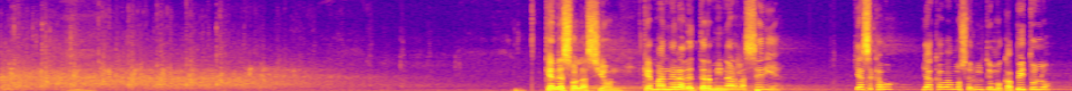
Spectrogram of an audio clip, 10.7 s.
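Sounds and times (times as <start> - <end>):
audience applauding: 0.0 - 4.3
speech: 5.5 - 8.0, 8.6 - 10.7.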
